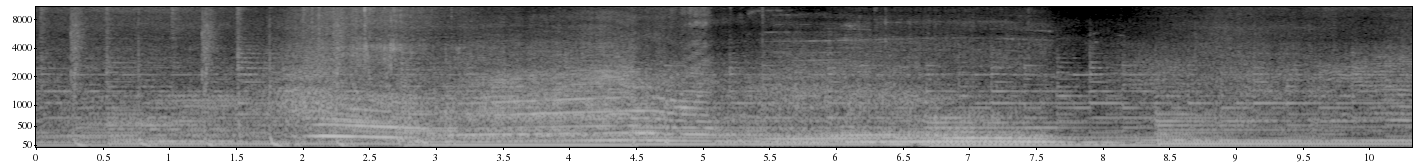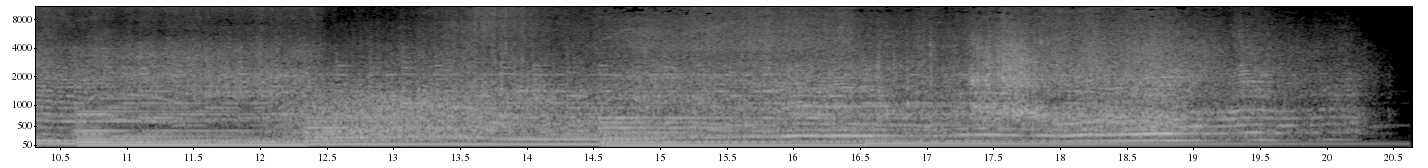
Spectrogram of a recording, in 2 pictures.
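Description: Rally car engines revving hard as the cars accelerate past, mixed over background music with held low notes; the sound fades out near the end.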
